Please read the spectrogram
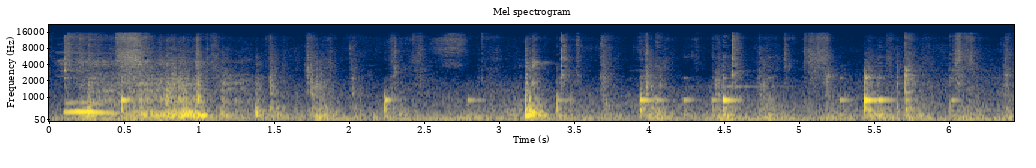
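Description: Wooden pestle pounding green papaya salad in a clay mortar: uneven dull knocks, about two or three a second, some with a short clink from the spoon against the mortar.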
